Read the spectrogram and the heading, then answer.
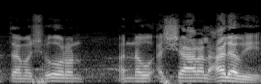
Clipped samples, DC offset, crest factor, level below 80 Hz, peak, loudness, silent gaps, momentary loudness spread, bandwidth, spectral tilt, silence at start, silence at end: under 0.1%; under 0.1%; 16 dB; -44 dBFS; 0 dBFS; -16 LUFS; none; 11 LU; 11.5 kHz; -4.5 dB/octave; 0 s; 0 s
